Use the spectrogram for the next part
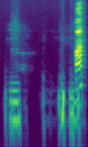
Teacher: tiba-tiba rapat bibir atas dan bibir bawah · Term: huruf bibir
